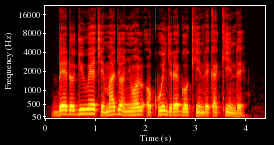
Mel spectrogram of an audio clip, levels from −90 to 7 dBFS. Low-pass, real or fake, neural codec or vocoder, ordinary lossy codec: none; fake; vocoder, 44.1 kHz, 128 mel bands every 256 samples, BigVGAN v2; none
